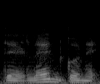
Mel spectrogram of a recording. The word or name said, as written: delEnk7uni7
